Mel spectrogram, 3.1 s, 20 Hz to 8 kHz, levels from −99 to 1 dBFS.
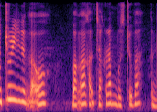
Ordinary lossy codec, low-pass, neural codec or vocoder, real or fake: AAC, 48 kbps; 7.2 kHz; none; real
